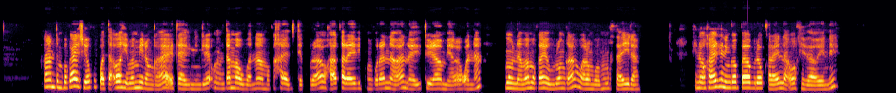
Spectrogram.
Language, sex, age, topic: Oshiwambo, female, 18-24, agriculture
